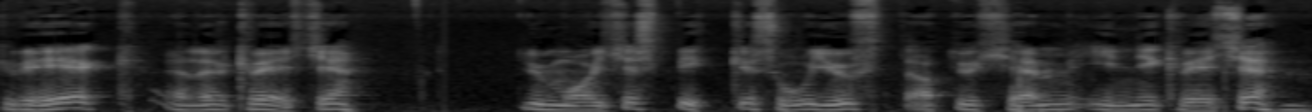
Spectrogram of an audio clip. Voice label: kvekje, Numedalsmål

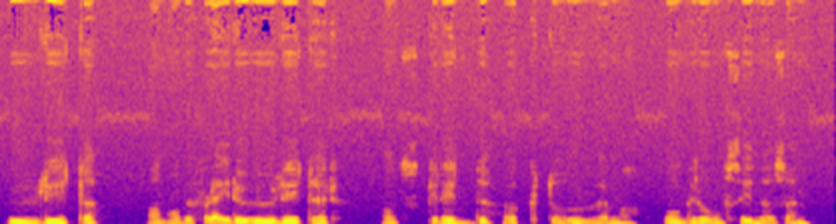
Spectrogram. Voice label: "ulyte", Numedalsmål; Han hadde fLeire ulytur. Han skrydde høkt o uhemma o grov se i nøsøn.

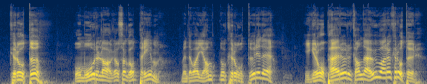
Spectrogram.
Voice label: krote, Numedalsmål

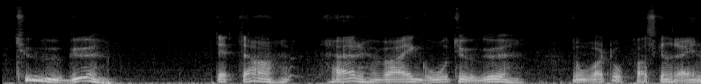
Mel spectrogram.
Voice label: "tugu", Numedalsmål; Hushald, mat, drikke

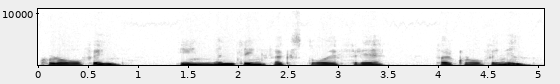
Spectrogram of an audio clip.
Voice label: "kLåfing", Numedalsmål

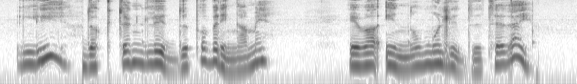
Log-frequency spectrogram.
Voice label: ly, Numedalsmål; "lye" vert og bruka

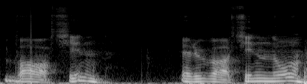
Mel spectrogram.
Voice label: "vakjin", Numedalsmål; E du vakjin no?; Adjektiv

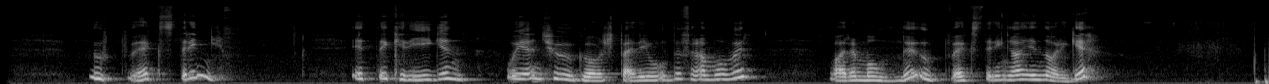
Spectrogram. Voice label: uppvekstring, Numedalsmål

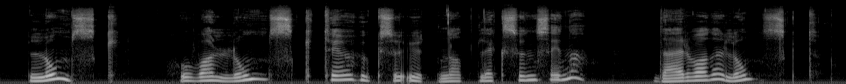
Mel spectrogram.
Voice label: lomsk, Numedalsmål; Adjektiv

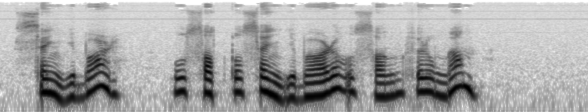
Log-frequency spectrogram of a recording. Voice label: senjebal, Numedalsmål; Ho satt på senjebaLe o sang før ongan.; Substantiv hokjønn

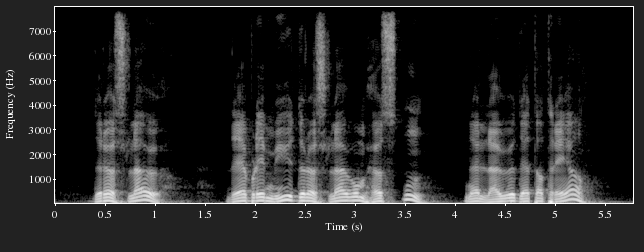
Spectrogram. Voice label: "droslaeu", Numedalsmål

